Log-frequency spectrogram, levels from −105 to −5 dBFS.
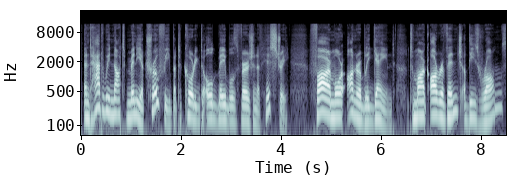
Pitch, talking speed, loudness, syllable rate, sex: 140 Hz, 185 wpm, -19 LUFS, 5.4 syllables/s, male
